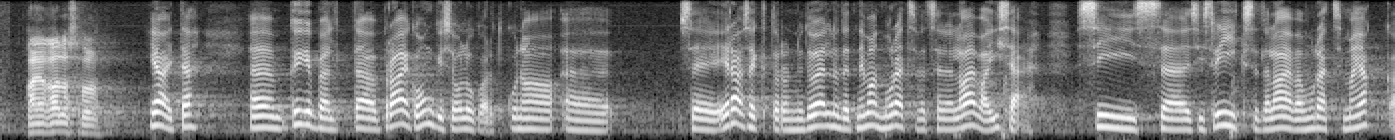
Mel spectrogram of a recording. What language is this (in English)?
Estonian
